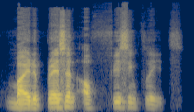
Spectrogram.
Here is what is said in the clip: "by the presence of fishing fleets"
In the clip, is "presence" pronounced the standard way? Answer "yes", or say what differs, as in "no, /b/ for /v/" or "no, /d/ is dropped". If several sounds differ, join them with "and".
no, /s/ is dropped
